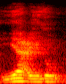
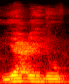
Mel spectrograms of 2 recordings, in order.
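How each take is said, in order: No difference in how they are said.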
